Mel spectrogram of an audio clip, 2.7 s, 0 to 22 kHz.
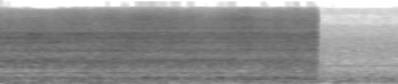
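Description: An Airbus A320neo engine spooling up in Microsoft Flight Simulator 2024, a steady broadband roar that cuts off abruptly near the end, leaving a faint residual hum.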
